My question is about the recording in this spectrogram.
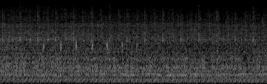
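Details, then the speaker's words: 2006 Toyota Camry with 293,000 miles that burns oil, PCV valve being replaced: steady light ticking over even idle, worse after driving; owner suspects idler pulleys, no vibration; source unconfirmed. "got down in here sometimes when I come when I come in off the road and I fire it up it's really ticking down in there that's what leads me to think when them idlers trying to go bad they're not vibrating or anything you hear it ticking"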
